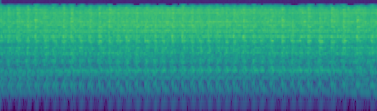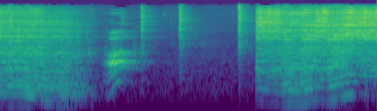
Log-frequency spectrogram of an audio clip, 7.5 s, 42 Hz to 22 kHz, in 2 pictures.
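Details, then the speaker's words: Vintage Honda MR50 Elsinore two-stroke, first start after new rings and crankshaft seals: buzzy steady running with a crisp firing rhythm, cuts out briefly, catches again and settles into even idle. "first start always exciting let's see what happens"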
